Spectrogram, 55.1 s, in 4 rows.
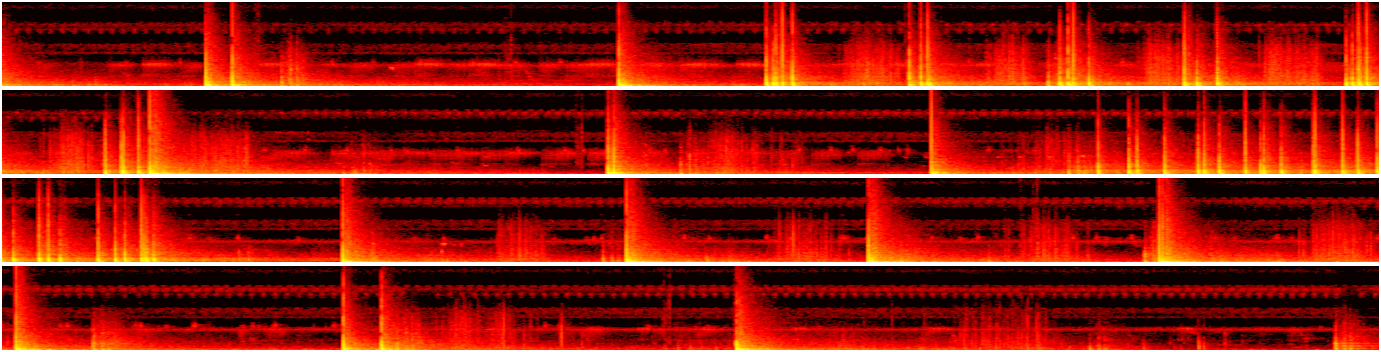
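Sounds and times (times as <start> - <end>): firework bangs with echo: 0.0 - 1.2, 2.0 - 3.7, 6.1 - 18.2, 19.8 - 21.6, 23.0 - 30.1, 30.9 - 43.0, 44.7 - 46.4, 48.6 - 49.9, 54.6 - 55.0
firework pops and crackles: 2.0 - 3.6, 6.1 - 17.9, 19.6 - 21.8, 23.0 - 30.2, 30.9 - 43.0, 44.7 - 47.2, 47.8 - 53.7, 54.6 - 55.0.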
